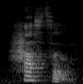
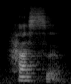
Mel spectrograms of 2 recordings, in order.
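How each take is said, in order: No difference in how they are said.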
